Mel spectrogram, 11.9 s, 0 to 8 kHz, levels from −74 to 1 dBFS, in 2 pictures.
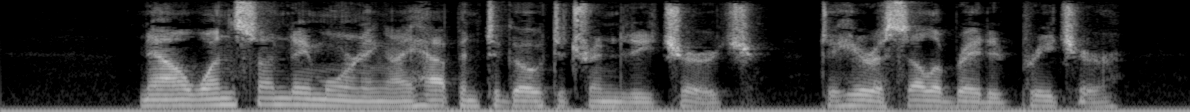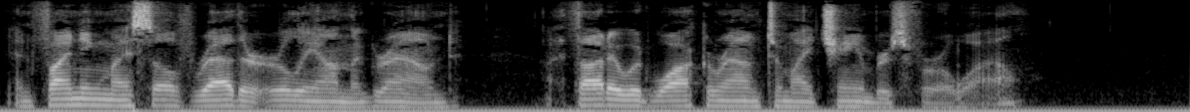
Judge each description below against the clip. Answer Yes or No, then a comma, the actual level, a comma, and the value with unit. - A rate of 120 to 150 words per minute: No, average, 180 wpm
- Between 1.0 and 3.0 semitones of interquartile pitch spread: Yes, average, 2.7 semitones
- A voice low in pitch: Yes, low, 105 Hz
